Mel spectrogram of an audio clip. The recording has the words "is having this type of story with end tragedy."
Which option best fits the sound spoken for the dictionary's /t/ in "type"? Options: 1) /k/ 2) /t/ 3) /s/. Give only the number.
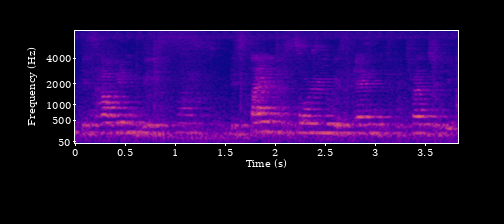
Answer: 3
